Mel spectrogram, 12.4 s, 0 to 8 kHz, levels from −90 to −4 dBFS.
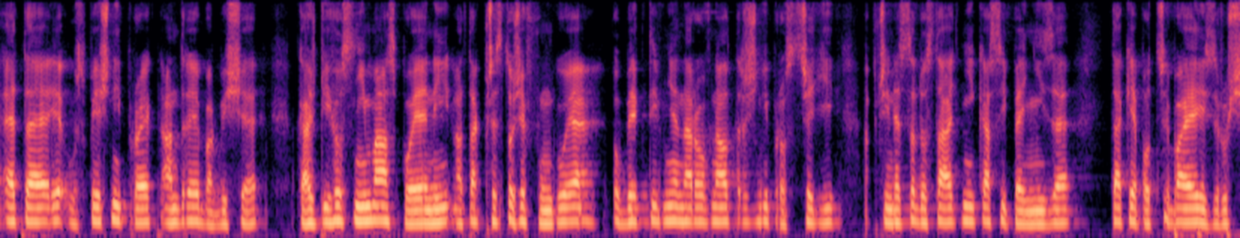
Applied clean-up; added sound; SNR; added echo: neural mask model DeepFilterNet 3.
